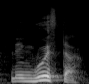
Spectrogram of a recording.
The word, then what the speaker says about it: lingüista: qi entonces a ver no se dice lista sino Cómo se dice lingüista lingüista linguista no se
